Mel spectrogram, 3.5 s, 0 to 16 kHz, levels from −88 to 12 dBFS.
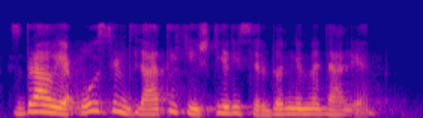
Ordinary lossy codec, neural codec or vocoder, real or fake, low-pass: AAC, 96 kbps; codec, 16 kHz, 2 kbps, FreqCodec, smaller model; fake; 7.2 kHz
